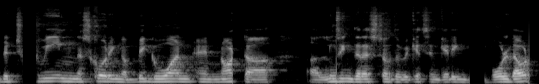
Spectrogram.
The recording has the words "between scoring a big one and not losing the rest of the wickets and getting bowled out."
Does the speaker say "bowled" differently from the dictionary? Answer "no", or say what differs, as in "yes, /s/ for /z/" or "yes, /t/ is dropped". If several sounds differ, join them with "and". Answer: no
